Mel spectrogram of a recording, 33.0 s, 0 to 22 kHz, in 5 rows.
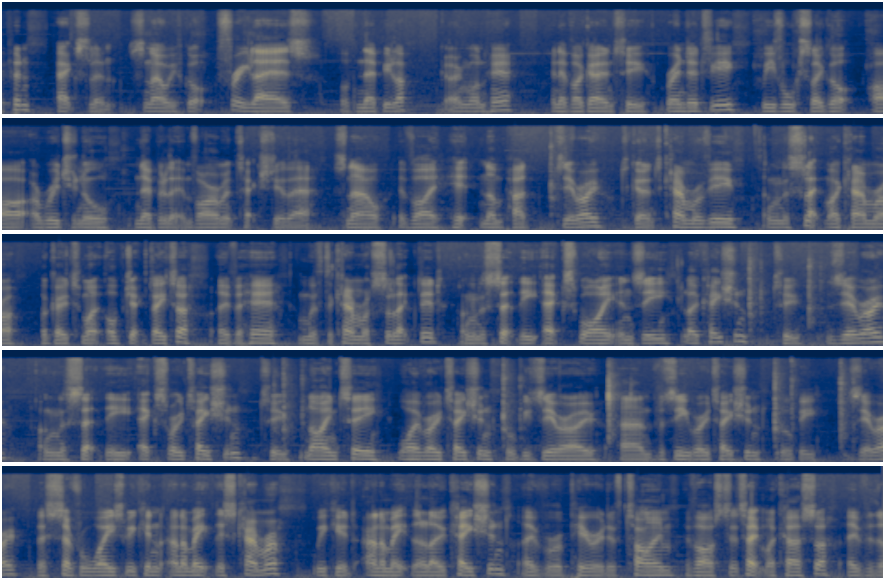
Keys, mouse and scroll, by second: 0.3 middle click, 0.3-0.6 scroll down 2, 1.0-2.3 scroll up 9, 2.4 middle click, 5.6-6.8 scroll down 7, 6.8-7.1 middle drag, 6.8-7.1 scroll down 3, 7.5-8.3 scroll up 1, 8.3-9.0 scroll up 1, 9.0 scroll up 4, 10.7 KP_0, 12.4 click, 13.4 click, 14.5 click, 15.9 click, 16.8-19.9 drag, 21.0-26.1 drag, 26.6 scroll up 4, 28.7-29.4 scroll down 2.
